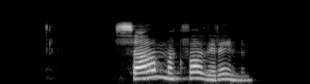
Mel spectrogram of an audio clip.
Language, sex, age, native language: Icelandic, female, 30-39, Icelandic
